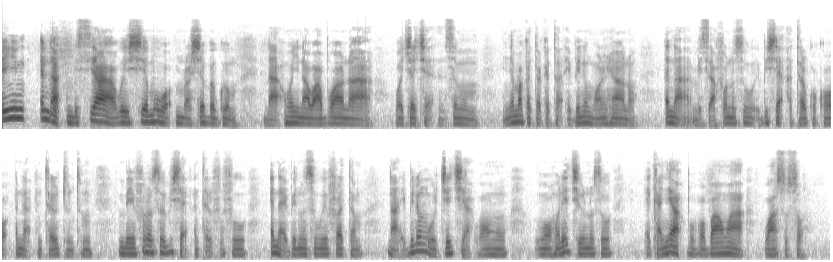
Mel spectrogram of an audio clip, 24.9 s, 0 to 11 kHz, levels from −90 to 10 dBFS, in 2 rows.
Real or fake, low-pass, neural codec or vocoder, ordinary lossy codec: fake; 7.2 kHz; codec, 16 kHz, 16 kbps, FunCodec, trained on Chinese and English, 50 frames a second; AAC, 32 kbps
